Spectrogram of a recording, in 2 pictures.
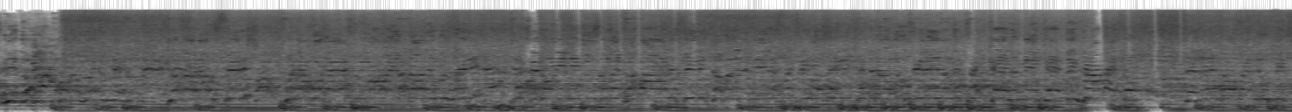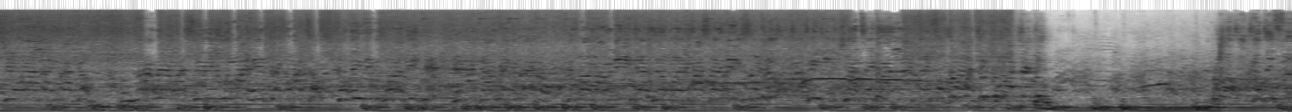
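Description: Loud club music mixed live by a DJ over the venue's sound system, with a heavy bass beat. The high end of the mix briefly drops out just before the end.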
